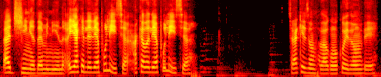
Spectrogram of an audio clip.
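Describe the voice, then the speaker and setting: A young adult Brazilian woman commentating a Roblox game, chatty and excitable, repeating words in bursts. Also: medium pitch, quick pace, long pauses, smooth. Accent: Brazilian Portuguese. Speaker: Roblox gameplay host. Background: faint music.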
